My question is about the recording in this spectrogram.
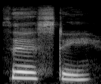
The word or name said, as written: thirsty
